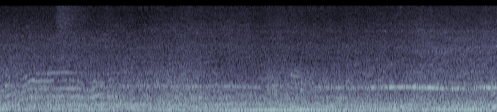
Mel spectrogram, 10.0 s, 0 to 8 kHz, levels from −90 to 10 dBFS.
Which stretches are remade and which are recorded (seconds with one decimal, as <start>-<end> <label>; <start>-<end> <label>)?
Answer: 0.0-2.7 recorded; 2.7-3.2 remade; 3.2-5.3 recorded; 5.3-6.7 remade; 6.7-10.0 recorded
